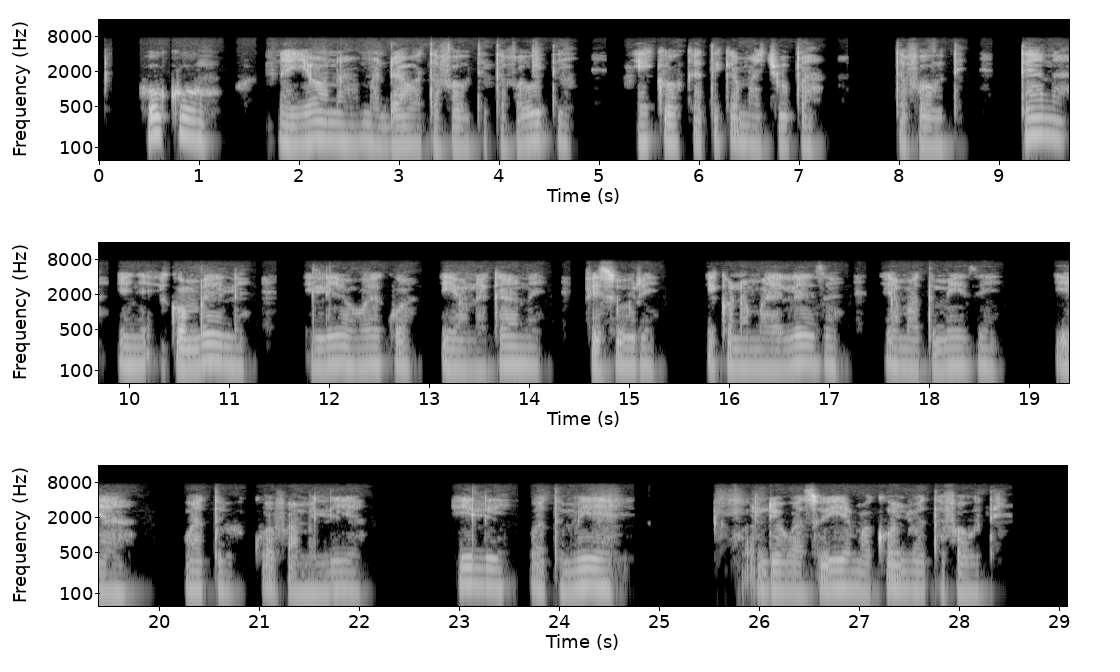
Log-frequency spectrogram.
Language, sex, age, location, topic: Swahili, female, 36-49, Nakuru, health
